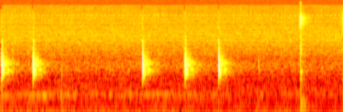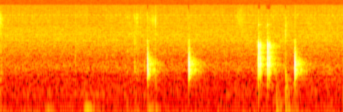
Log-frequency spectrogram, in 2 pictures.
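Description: Lichess online chess move sounds: a string of short wooden clicks, one for each move played, about ten in all, in irregular bursts with three in quick succession near the end.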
